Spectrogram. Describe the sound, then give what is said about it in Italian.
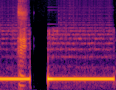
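Steady telephone line tones sound loudly before a phone call, a short beep followed by a pause and then a longer sustained tone, with a brief burst of something noisy over the first beep. “Sentiamo qua cosa ci ispirerà la prossima telefonata, vero figlio?”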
